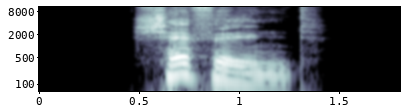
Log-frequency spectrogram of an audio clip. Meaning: present participle of scheffeln
- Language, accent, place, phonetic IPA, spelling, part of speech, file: German, Germany, Berlin, [ˈʃɛfl̩nt], scheffelnd, verb, De-scheffelnd.ogg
